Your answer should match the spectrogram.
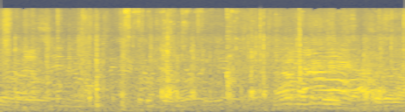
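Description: People's voices talking and calling out, mostly unclear, with the loudest stretch near the end.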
